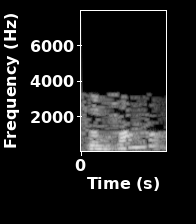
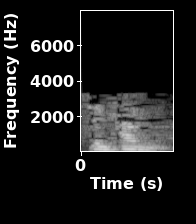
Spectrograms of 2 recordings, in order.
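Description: First: سي محمد with a thin light س. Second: سي محمد with a thick emphatic س like ص; heavy s. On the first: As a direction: say سي with a clear unemphatic s. (نطق السين مرققة في سي محمد) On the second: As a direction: darken the س of سي. (نطق السين مفخمة كالصاد) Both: Shown as a demonstration. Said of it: "مش سي محمد".

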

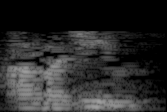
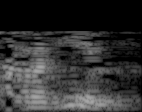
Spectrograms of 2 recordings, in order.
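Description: First: الرجيم with a full Quranic j; correct jim. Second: الرجيم with a hard g sound; wrong hard jim. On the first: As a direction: give الرجيم its proper j sound. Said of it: "لابد إنها تعطش". (الجيم المعطشة الصحيحة) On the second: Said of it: "ما تقولش". (الجيم المصرية الخاطئة) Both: Shown as a demonstration.

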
